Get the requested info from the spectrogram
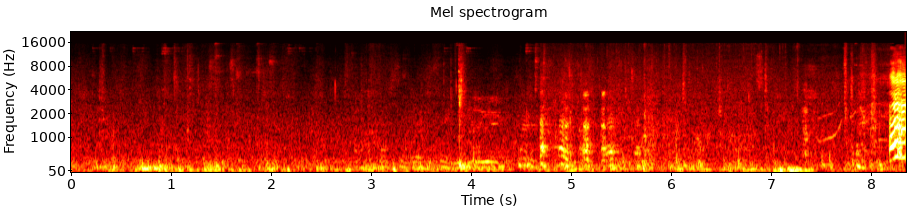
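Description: Footsteps on a wooden boardwalk, with wind rumbling on the microphone. Faint voices and a laugh come in about halfway through.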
